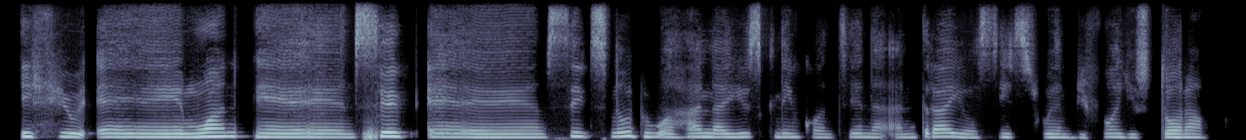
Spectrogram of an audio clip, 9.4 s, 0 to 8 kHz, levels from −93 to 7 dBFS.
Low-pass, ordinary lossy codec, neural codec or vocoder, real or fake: none; none; codec, 16 kHz, 1 kbps, X-Codec, HuBERT features, trained on balanced general audio; fake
